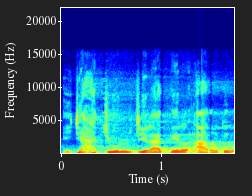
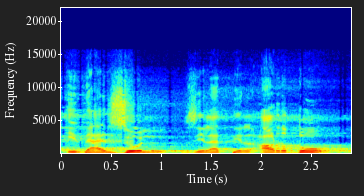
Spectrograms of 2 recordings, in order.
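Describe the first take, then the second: First: The words use j sounds throughout. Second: The words use dz and z sounds. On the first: The speaker calls it wrong. "dibaca jim semua" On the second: The speaker calls it right. "Bener tuh"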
